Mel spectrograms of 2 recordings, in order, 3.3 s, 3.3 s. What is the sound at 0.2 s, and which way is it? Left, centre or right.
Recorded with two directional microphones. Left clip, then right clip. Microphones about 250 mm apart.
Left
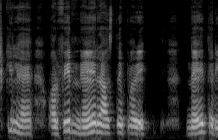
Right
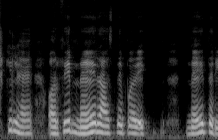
Speech, left.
